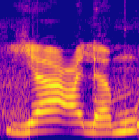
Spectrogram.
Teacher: یعلم، یا کو عین کے اندر داخل کریں گے، عین کو وسط حلق سے ادا کریں گے اور لمبا نہیں کریں گے کسی بھی حرف کو۔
